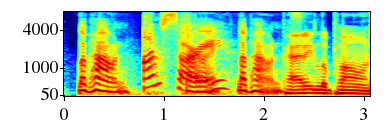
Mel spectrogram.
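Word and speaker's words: LuPone: Why are people mad at Patty Lew? Leone.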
